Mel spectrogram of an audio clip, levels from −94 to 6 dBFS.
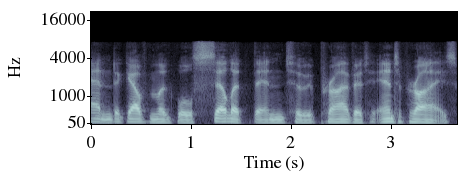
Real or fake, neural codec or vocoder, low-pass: fake; codec, 16 kHz in and 24 kHz out, 0.6 kbps, FocalCodec, streaming, 4096 codes; 7.2 kHz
